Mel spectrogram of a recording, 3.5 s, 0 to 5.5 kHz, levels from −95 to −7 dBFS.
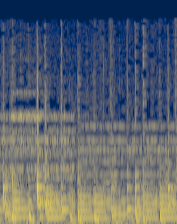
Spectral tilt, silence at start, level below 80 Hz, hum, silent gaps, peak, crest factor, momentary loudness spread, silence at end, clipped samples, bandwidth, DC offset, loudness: -12.5 dB/octave; 0 s; -34 dBFS; none; none; -6 dBFS; 18 dB; 5 LU; 0 s; under 0.1%; 4.4 kHz; 0.4%; -26 LUFS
